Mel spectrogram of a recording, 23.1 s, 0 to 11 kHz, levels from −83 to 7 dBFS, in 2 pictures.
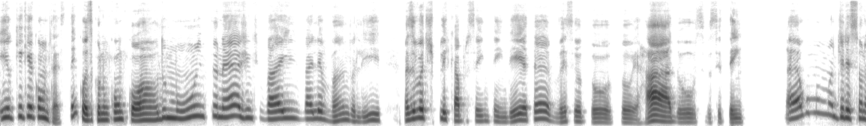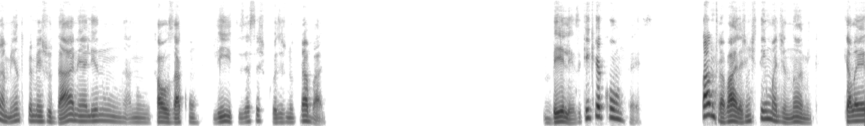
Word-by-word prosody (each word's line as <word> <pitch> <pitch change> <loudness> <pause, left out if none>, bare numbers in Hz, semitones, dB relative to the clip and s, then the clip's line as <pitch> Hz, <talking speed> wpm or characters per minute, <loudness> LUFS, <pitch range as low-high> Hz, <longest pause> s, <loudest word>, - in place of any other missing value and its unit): E 235 +3 +3
o 225 - -3
que 260 +4 -1
que 255 +2 +1
acontece, 235 -6 +1
tem 265 +7 -1
coisa 160 - +5
que 170 - -2
eu - - +3
não 170 - +2
concordo 170 +1 +3
muito, 235 +5 +1
né, 250 +3 +2
a 265 - +3
gente 220 -2 -4
vai 200 +3 +1
vai 195 -1 -2
levando 170 -5 -3
ali, 145 +6 -5 0.3
mas 165 +3 0
eu 200 - +5
vou 225 -1 +6
te 215 - -15
explicar 180 -10 -2
para 145 0 -20
você 145 +1 -10
entender, 140 +2 -3
até 190 +3 -1
ver 120 -1 -7
se 130 +1 -13
eu 130 - -2
tô 110 -4 -6
tô 105 -3 -5
errado 125 +6 +4
ou 110 -1 -5
se 115 - -29
você 110 +1 -17
tem, 105 0 -5 0.5
eh, 205 +3 +1
alguma 330 +2 -4
direcionamento 200 - -1
para 145 - -5
me 140 - -2
ajudar, 130 +4 0
né, 140 -2 -3
ali 140 +2 -3
num 130 -6 -10
a 105 - -16
não 110 -2 -12
causar 110 -1 +1
conflitos 115 +2 -6
e - - -8
essas 140 +3 -10
coisas 110 +1 -10
no 115 -1 -10
trabalho. 140 +2 -2 2.9
Beleza, 105 -2 +3
que 215 - +1
que 240 - -2
acontece, 225 - +1 0.7
lá 275 +2 +11
no 270 - +3
trabalho, 135 - +4
a - - -1
gente 140 +5 -6
tem 200 - +1
uma 185 -8 +2
dinâmica 110 -4 -4 0.3
que - - +2
ela 140 +2 +6
é 150 - +5
145 Hz, 185 wpm, -24 LUFS, -, 2.9 s, lá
